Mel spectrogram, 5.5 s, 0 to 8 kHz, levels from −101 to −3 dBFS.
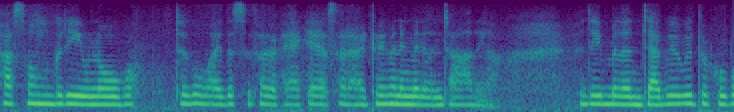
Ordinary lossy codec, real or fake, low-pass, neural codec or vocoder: Opus, 24 kbps; fake; 7.2 kHz; codec, 16 kHz, 0.5 kbps, X-Codec, HuBERT features, trained on LibriSpeech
